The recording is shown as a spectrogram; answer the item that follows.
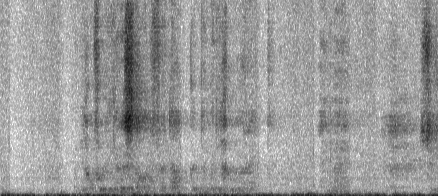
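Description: A man's voice speaking through a handheld microphone, over a heavy low rumble.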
